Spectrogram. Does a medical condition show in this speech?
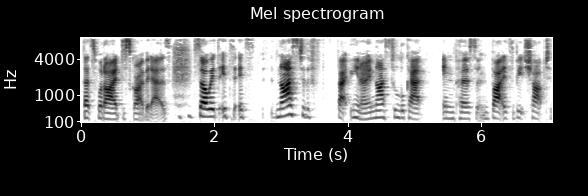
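No.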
